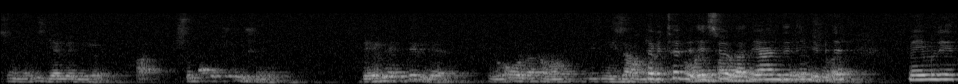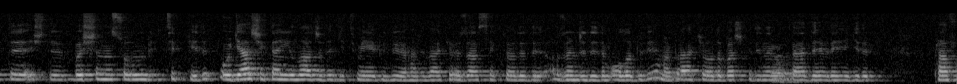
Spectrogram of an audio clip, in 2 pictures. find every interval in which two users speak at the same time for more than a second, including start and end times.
6.5-8.4

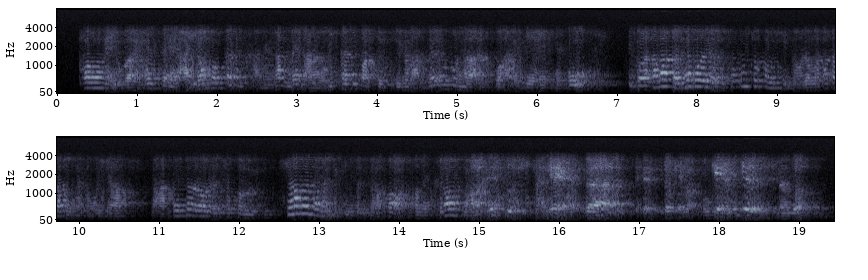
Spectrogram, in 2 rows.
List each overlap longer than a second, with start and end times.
14.8-16.5

